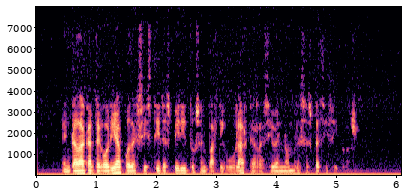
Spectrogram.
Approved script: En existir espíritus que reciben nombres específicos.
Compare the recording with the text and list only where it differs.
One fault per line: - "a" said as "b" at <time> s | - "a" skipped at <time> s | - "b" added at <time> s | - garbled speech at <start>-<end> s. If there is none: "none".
- "cada categoría puede" added at 0.6 s
- "en particular" added at 2.8 s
